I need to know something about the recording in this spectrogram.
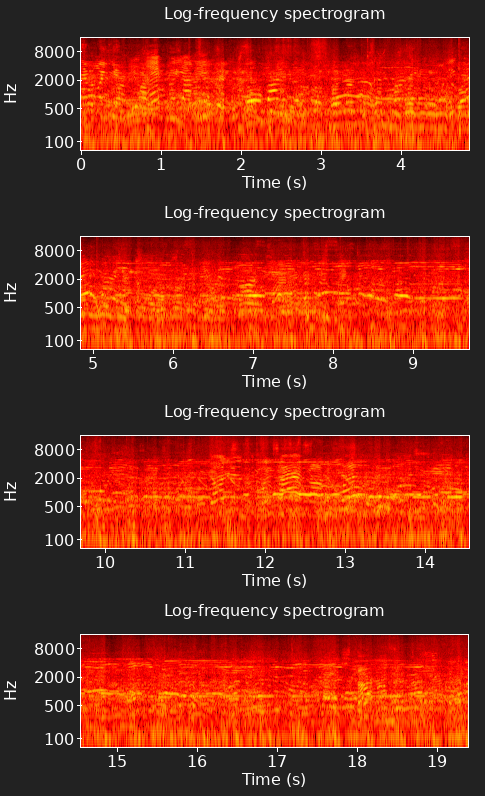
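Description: A crowd of men and women chatters all around, outdoors.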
